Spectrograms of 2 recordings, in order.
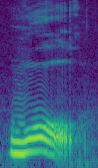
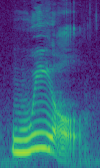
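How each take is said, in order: First: It has a lax, reduced 'oo'-like vowel. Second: It has a clear, full 'ee' vowel. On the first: "the lazy, relaxed style" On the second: "you could say wheel"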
